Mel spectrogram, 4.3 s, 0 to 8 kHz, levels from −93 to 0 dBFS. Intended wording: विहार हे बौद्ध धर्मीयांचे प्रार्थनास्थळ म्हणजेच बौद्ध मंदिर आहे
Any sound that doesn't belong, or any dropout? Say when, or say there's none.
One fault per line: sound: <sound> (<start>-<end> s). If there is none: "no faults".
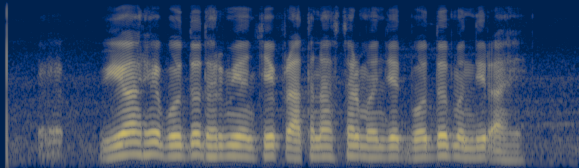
sound: laugh (0.3-0.5 s)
